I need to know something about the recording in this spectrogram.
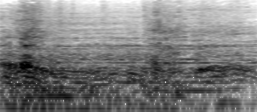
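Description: A jaguar lets out a deep, rumbling roar up close, loud and throaty, swelling early and then trailing off in a few rough growling pulses with no voices present.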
